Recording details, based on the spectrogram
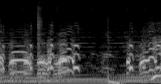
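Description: Canada geese honk loudly and close by, several harsh, nasal calls in quick bursts with a short pause in the middle.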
